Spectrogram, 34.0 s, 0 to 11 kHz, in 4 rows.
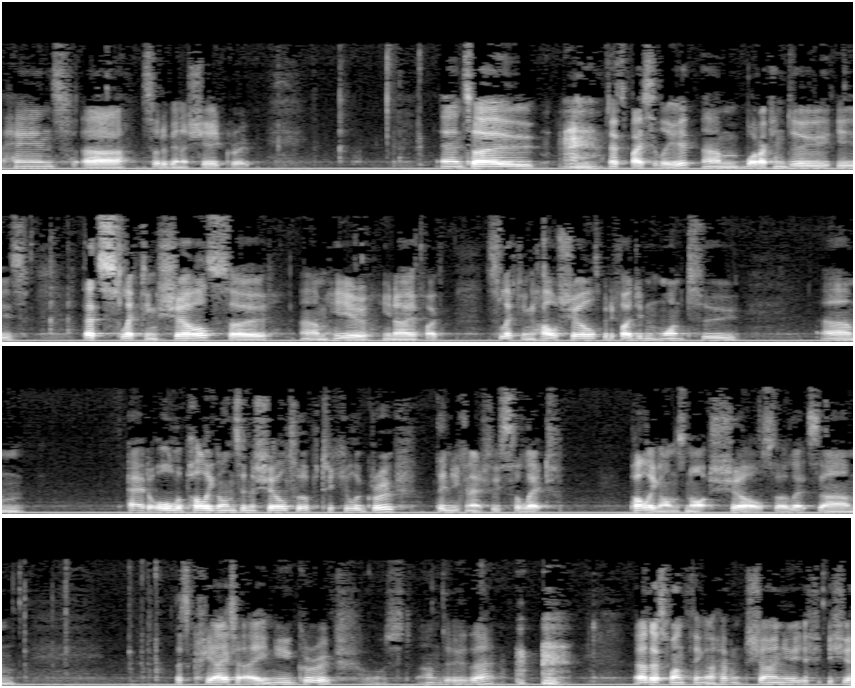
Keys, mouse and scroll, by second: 1.0 click, 3.5-4.1 alt+middle drag, 8.5-8.9 alt+right drag, 9.1 alt+middle click, 9.4-9.9 alt+drag, 12.1 shift+click, 12.7 shift+drag, 13.5-14.0 shift+drag, 24.7-26.2 shift+drag, 26.6-29.2 typing, 29.9 ctrl+click, 33.7-34.0 drag.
